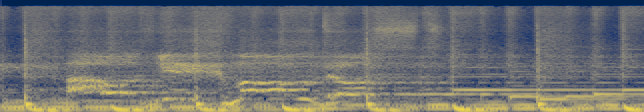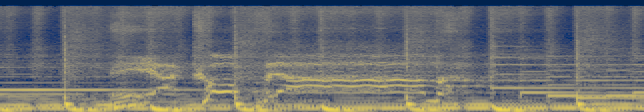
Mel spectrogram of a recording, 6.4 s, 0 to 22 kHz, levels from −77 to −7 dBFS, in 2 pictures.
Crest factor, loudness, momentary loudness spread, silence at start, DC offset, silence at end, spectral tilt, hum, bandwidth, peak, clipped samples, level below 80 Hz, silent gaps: 16 dB; -18 LUFS; 2 LU; 0 s; under 0.1%; 0 s; -4 dB/octave; none; 19 kHz; -2 dBFS; under 0.1%; -24 dBFS; none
